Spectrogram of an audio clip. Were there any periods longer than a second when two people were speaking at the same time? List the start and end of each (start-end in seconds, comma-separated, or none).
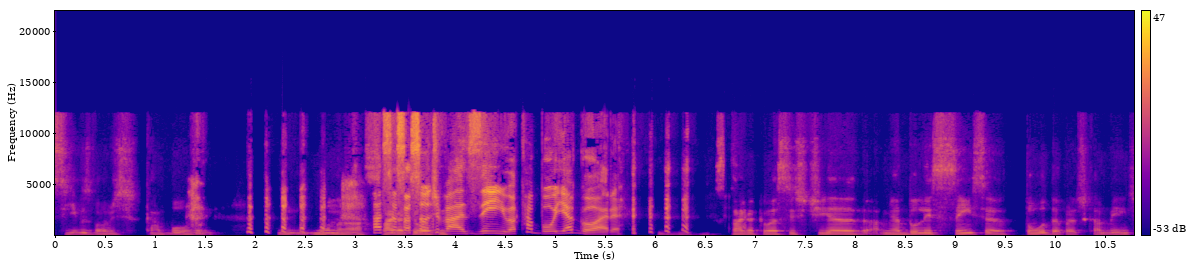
none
